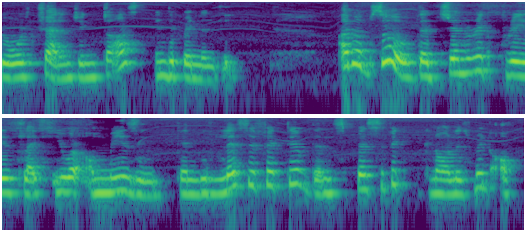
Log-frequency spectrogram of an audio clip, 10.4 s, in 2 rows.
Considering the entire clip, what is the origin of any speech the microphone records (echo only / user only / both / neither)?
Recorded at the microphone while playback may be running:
echo only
